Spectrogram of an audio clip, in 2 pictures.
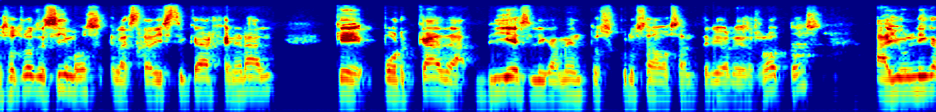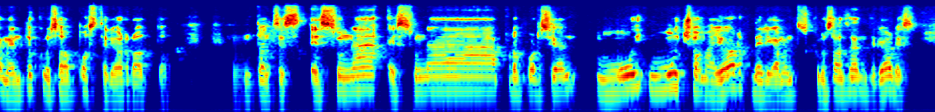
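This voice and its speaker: An ordinary speaking voice from a man, fairly high in pitch, at a moderate pace with fairly even intonation. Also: quiet background. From Mexico, Monterrey. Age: 20s. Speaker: orthopedic surgeon. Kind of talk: interview.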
